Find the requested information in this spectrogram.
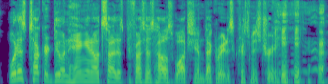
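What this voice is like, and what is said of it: Non-American accent. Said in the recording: “have you not heard my accent? I'm not even from America.”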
